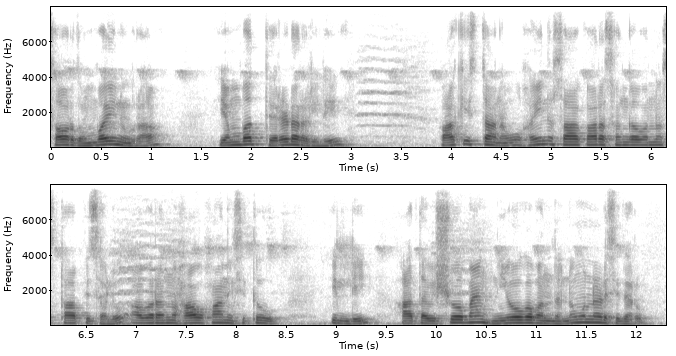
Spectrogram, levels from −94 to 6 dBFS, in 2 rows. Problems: background sounds at intervals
